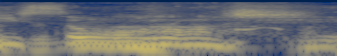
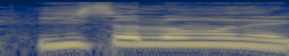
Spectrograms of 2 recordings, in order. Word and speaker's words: 이솔로몬: 감정 잡아야 되는데 들어가기 전에 제 이름을 누가 되게 멋있게 소개를 해주셔가지고 이소몰론씨 이소몰론 제가 형을 늘 이소몰론으로 불러서 맞아 아 이게 입에 익어가지고 이솔로몬을 이소몰론이라고 읽어버렸네요.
